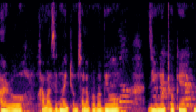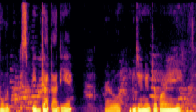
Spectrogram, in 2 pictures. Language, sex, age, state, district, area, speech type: Assamese, female, 60+, Assam, Darrang, rural, spontaneous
